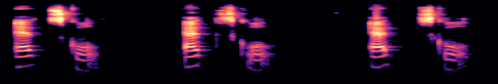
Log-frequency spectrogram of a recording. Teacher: At the sound is more closed. And the letter t is a stop t. Put your tongue up and stop the air.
